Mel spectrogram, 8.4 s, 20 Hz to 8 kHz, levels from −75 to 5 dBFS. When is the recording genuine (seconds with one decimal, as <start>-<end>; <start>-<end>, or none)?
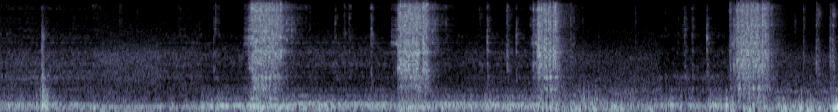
1.0-1.6; 5.4-6.6; 7.3-8.4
